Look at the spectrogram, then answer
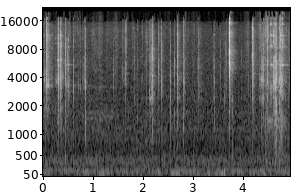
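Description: Beyblade Divine Belial parts being clicked together by hand during assembly: a run of small plastic clicks and snaps at an irregular rhythm, close and fairly quiet, with no talk.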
